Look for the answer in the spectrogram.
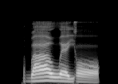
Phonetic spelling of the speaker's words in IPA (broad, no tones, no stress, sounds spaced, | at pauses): b aː w ɛ j ɔː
